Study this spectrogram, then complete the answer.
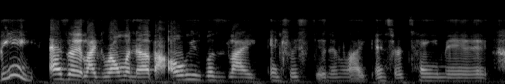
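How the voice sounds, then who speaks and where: A woman with an American accent speaks at a moderate pace and a fairly low pitch, her intonation fairly even but her loudness swinging widely. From upstate New York, Rochester. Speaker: blogger and show host. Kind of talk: podcast interview. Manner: casual, lots of fillers.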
